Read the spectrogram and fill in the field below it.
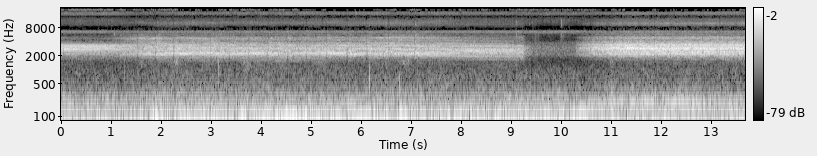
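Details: Crickets chirp at night from pine trees in a dense, steady, high-pitched chorus of rapid pulses.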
